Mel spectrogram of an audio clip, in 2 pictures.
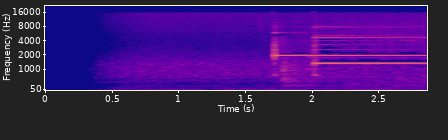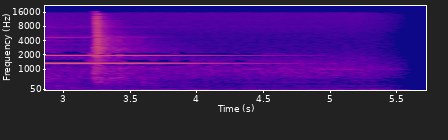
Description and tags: Elevator ding dong
Always open for feedback, always trying to learn.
